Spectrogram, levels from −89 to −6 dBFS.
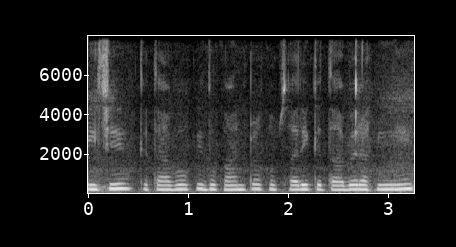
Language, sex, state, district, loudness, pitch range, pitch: Hindi, female, Himachal Pradesh, Shimla, -21 LUFS, 215-230 Hz, 225 Hz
